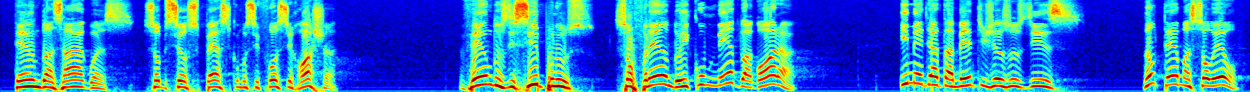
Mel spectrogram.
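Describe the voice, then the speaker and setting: A man preaching a sermon as pastor, slow and measured with pauses. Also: high voice, animated, darkish tone, big-room sound. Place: church.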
